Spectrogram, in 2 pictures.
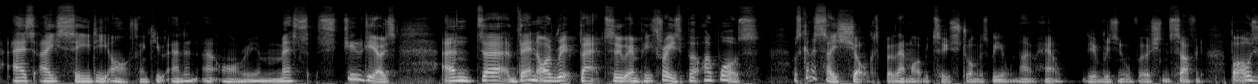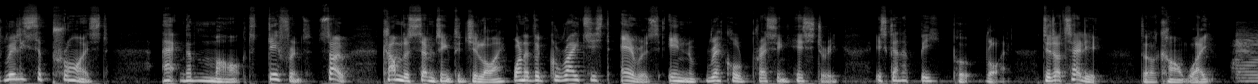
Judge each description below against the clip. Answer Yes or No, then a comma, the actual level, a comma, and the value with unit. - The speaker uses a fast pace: No, average, 190 wpm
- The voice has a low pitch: No, medium, 150 Hz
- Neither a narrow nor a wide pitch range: No, wide, 5.9 semitones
